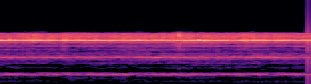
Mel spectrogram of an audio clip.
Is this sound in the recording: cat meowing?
no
